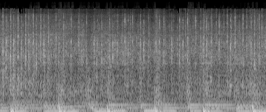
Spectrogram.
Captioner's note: applause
